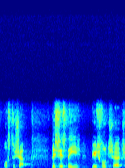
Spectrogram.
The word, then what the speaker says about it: Worcester: across well maybe now you know how to pronounce wera this is the beautiful Church of St Mary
